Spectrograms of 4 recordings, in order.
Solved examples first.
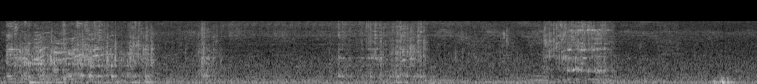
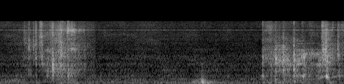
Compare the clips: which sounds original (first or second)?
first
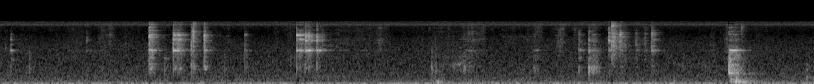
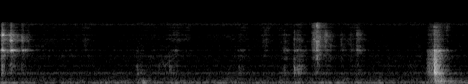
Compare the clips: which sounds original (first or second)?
first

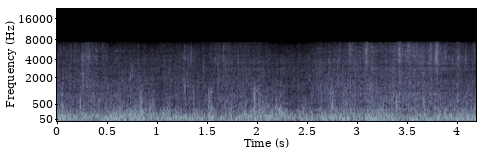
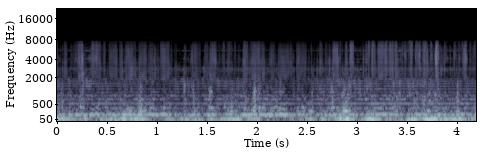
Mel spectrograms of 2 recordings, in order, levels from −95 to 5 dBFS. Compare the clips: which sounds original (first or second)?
first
